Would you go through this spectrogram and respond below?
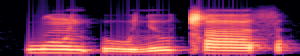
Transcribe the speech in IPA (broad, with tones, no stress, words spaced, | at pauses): wõ˥lʲʔu˧lʲu˥ ǁa˥s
